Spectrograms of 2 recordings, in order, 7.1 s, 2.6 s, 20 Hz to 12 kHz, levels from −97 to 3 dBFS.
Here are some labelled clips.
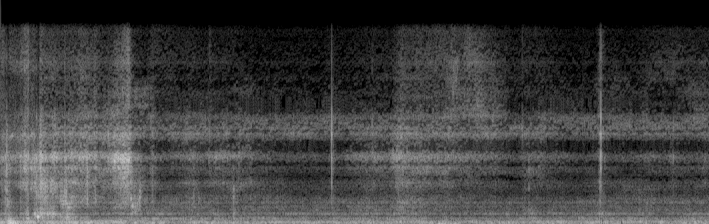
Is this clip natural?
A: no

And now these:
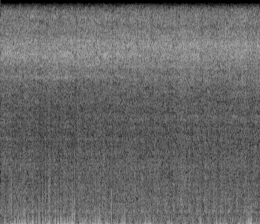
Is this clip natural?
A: yes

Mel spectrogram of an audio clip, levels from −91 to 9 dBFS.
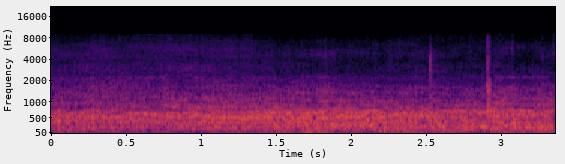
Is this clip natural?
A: no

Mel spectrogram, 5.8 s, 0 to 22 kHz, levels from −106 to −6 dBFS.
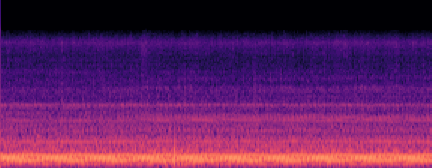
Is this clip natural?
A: yes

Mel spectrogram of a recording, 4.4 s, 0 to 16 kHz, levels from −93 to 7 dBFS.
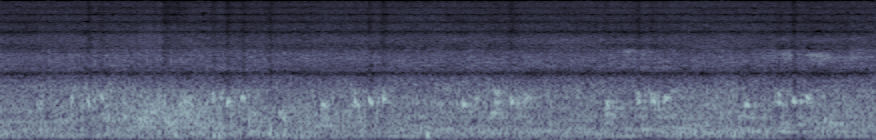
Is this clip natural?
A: no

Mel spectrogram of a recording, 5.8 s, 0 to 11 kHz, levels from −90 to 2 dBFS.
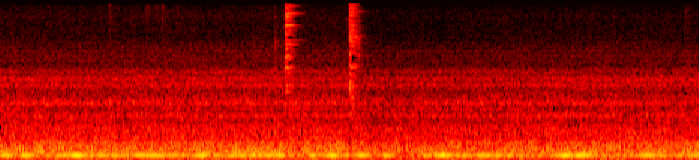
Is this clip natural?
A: yes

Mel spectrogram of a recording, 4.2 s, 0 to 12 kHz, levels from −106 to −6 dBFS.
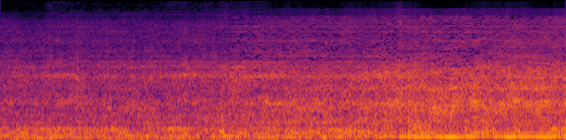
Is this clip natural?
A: no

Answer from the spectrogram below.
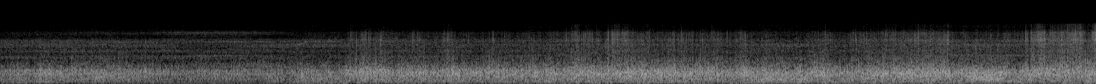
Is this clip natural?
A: yes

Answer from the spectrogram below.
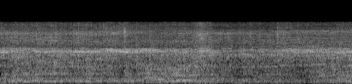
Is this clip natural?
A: yes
